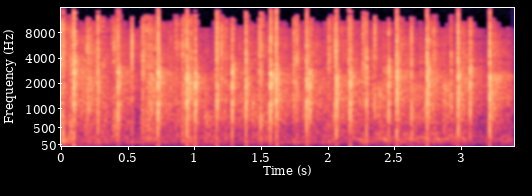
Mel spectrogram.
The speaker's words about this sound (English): Many, many thanks to our speakers, and many, many thanks to our wonderful audience here. Let's give ourselves a big hand.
